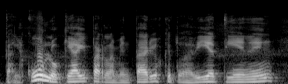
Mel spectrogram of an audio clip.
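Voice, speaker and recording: A man's voice: medium pitch, animated, a little fast, mellow. A middle-aged Peruvian man being interviewed about politics, arguing emphatically with frequent hesitations. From Peru. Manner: emphatic, argumentative, many hesitations. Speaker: political guest.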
